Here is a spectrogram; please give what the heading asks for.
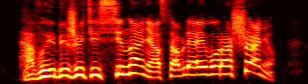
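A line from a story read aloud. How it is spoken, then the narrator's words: Angry shout, small man. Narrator (Russian): крикнул лучник, маленький разъяренный человек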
